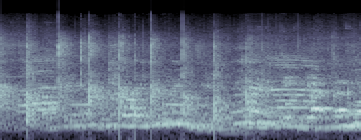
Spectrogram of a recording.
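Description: A small group clapping their hands, uneven and quick, several claps a second, mixed with excited children's voices.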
